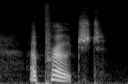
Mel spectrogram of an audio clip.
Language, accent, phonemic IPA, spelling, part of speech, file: English, US, /əˈpɹoʊt͡ʃt/, approached, verb, En-us-approached.ogg
- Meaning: simple past and past participle of approach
